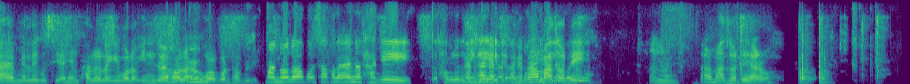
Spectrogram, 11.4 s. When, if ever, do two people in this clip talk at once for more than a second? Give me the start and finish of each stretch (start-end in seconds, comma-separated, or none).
5.8-7.3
